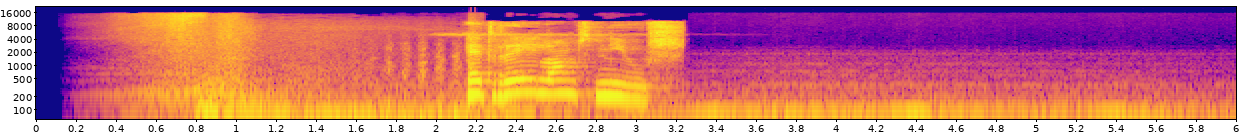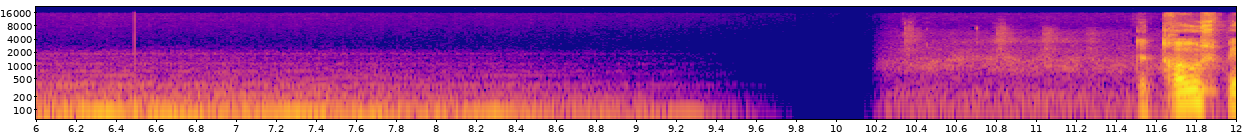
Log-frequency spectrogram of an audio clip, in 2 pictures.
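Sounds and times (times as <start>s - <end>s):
low rumbling drone: 1.0s - 9.7s.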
